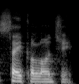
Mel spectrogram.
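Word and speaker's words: psychology: Silent P, বৈজ্ঞানিক কিছু নামের শুরুতে, যেমন সাইকোলজি, নিউমোনিয়া, বৈজ্ঞানিক বেশিরভাগ নামের সাথেই পিতে সাইলেন্ট থাকে।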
